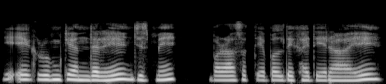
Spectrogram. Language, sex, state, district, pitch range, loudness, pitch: Hindi, female, Arunachal Pradesh, Longding, 195-225 Hz, -16 LUFS, 210 Hz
